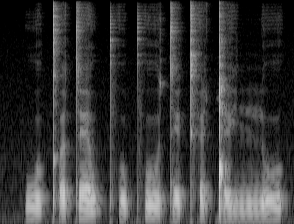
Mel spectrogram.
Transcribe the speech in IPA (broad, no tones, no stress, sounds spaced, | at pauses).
w u kʼ ʌ t ɛ w pʰ u pʰ u t e kʰ ɛ ǃ e j nː u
